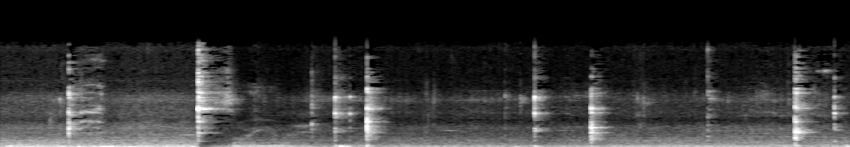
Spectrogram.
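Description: A metal spoon clinking and scraping against white ceramic bowls as salad is spooned in and mixed: a few scattered sharp clinks, the loudest about a second and a half in.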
